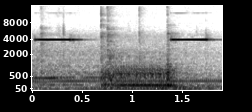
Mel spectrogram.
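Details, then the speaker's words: RO water purifier with microcontroller control: after the start-up beep and an 18-second auto flush it enters normal purify mode; two short high-pitched beeps a second apart are the no-water warning, meaning no water is coming in. "แล้วเครื่องก็จะเข้าสู่โหมดของการกรองน้ำปกติหรือpurifyมีระบบเตือนเมื่อไม่มีน้ำ"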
